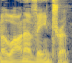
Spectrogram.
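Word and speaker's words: Milana Vayntrub: Milena Vaintrub. Vaintrub. How do we say that? – What's her Milana, name? Milana Vaintrub, yeah. – Okay, Milana Vaintrub.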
